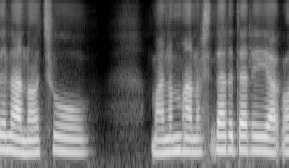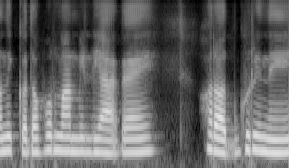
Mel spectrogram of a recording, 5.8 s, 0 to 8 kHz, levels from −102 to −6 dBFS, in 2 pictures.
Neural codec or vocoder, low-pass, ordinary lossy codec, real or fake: codec, 16 kHz, about 1 kbps, DyCAST, with the encoder's durations; none; none; fake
